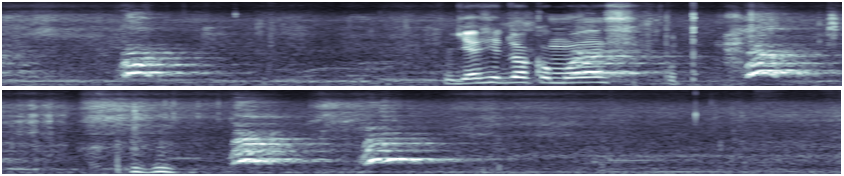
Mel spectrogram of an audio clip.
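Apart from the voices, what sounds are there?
dogs barking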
